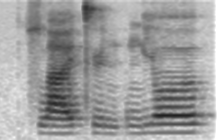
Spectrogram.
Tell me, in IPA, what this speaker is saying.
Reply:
t͡s w a˧˥ ɪ̯ t̪ʰ y˨˩ n p ʊ˦ ŋ j o˥ ʊ̯

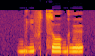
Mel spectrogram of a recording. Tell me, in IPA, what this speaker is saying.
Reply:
bʱ i f t͡s o ɡʱ ʏ

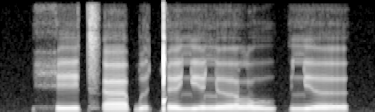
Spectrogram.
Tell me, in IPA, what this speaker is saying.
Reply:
h e t͡sʼ a ɓ ə ǃ ɛ lʲ ɛ l ɜ lˠ u | lʲ ɜ

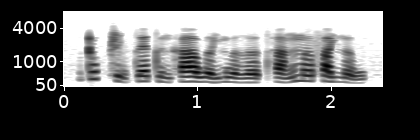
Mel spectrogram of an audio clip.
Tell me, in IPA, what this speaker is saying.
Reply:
ʈ o˦˥ p̚ ʂ i˨˩˨ w t̪ ɛ˧˥ t̪ ɨ˨˩ n x aː˧ w ə˨˩˦ j m u˨˩ ə̯ ɣ əː˨˩ t̪ʰ a˨˩˦ ŋ m əː˧˥ f a˧ j n ə˨˩˨ w

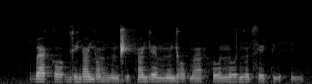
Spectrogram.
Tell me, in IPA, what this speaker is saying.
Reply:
ɡ͡b a˦ k ɔ˧ ɡ e˧ j ã˦ j ɔ̃˧ b ũ˨ d͡ʒ i˨˦ h ã˦ j ɛ˦˨ m ũ˨˦ j ɔ˧ b ã˧ h o˦ n o˦ d ũ˦ s e˦˨ t i˨ h i˧

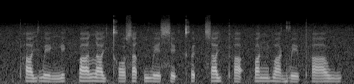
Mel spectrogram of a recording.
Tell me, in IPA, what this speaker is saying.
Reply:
pʰ a˧ j w e˨˩ ŋ e˦ k̚ p a˦ l a˧ j kʰ ɔ˧ s a˦ t̚ ŋ w e˧ s e˨ ʔ kʰ ə˦ t̚ s a˦ j pʰ a˨ ʔ p a˦ ŋ b a˧ ɡ w e˨˩ pʰ a˦ w

